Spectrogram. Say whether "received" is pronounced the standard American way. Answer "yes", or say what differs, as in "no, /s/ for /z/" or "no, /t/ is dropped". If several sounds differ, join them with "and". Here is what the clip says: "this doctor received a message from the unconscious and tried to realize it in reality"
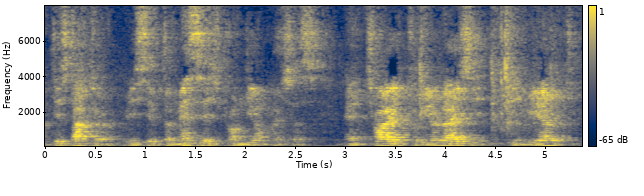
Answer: yes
